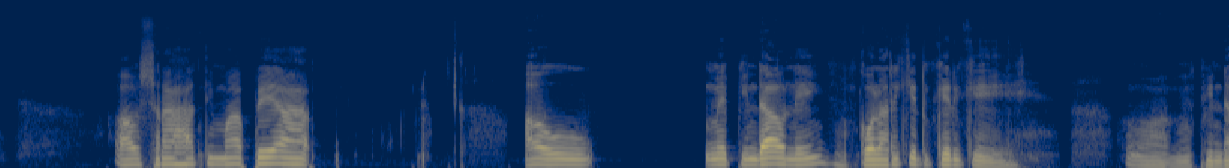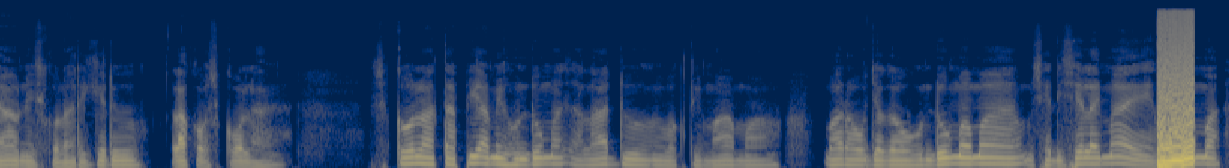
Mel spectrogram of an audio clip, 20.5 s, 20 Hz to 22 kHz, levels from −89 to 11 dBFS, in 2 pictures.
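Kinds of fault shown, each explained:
Signed and unsigned mixed up: From 19.89 to 20.19 s, about 0.3 s near the end of this speech, the sound turns into very loud, harsh distortion, with quieter moments as loud as everything else. The likely cause is 16-bit samples read with the wrong sign convention, which flips the top bit so each zero crossing jumps across the full range. The waveform shows large jumps across its whole range, and the spectrogram shows a dense broadband smear.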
